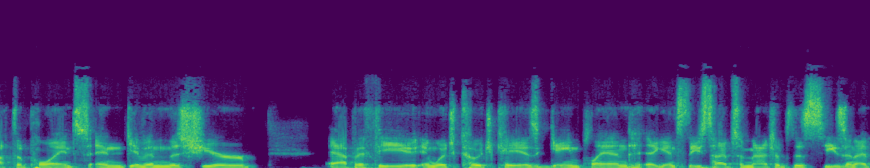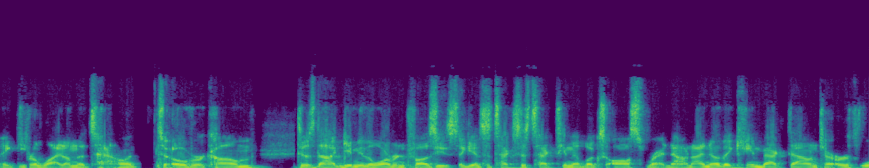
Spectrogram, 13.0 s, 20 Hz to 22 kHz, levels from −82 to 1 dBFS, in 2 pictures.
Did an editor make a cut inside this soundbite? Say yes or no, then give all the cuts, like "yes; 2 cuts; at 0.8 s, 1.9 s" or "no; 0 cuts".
yes; 3 cuts; at 0.9 s, 6.7 s, 7.6 s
